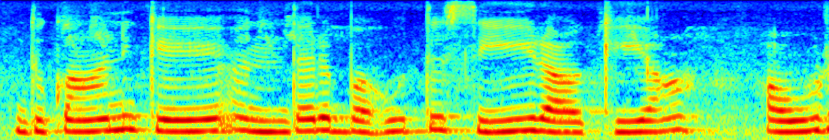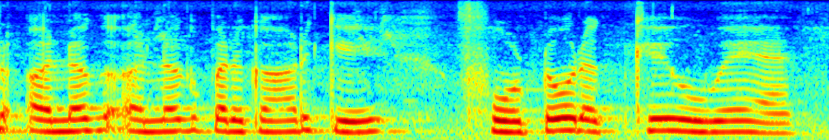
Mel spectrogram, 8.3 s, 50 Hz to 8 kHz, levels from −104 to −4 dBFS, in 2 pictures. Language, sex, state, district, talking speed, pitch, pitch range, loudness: Hindi, female, Uttar Pradesh, Saharanpur, 110 wpm, 240 Hz, 230-255 Hz, -16 LUFS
